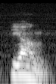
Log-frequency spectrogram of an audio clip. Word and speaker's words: Jung: Young. Pronounce the J like a Y.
